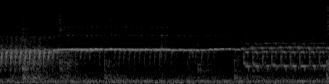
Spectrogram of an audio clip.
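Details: Waterslager canary song training session. A long, level, pure whistled note runs unbroken, joined near the end by a lower tremolo tone, over a soft background hum.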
